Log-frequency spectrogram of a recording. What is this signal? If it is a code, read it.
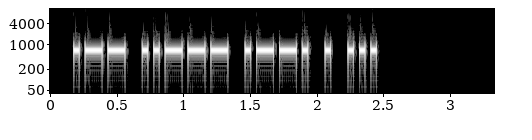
Morse code, heard as a keyed tone, about 36 wpm, 700 Hz. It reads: W2PES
